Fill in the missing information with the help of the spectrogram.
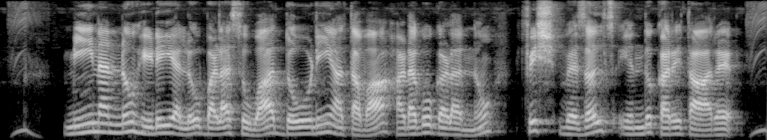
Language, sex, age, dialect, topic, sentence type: Kannada, male, 18-24, Mysore Kannada, agriculture, statement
